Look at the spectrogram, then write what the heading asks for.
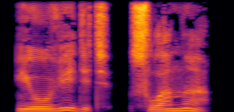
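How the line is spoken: Very slow. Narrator (Russian): очень медленно, Том добавил

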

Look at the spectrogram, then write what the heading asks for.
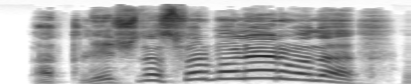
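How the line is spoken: Exclamation. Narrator (Russian): воскликнул Дидье

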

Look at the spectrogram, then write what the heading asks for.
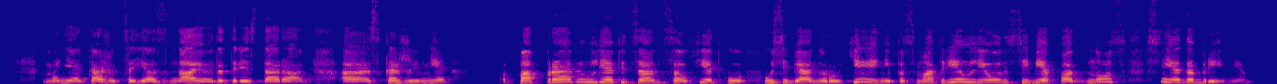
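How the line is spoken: Giggling. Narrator (Russian): Скарлетт хихикнула

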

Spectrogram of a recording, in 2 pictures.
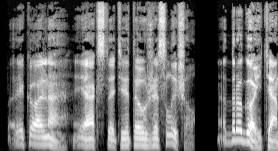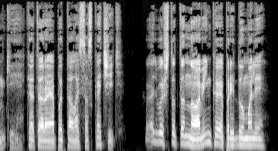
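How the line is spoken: Lazy, smiling. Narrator (Russian): лениво улыбнулся парень

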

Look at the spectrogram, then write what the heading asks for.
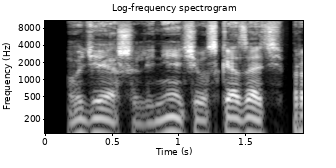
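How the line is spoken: Grumbling. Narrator (Russian): проворчал Торин

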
